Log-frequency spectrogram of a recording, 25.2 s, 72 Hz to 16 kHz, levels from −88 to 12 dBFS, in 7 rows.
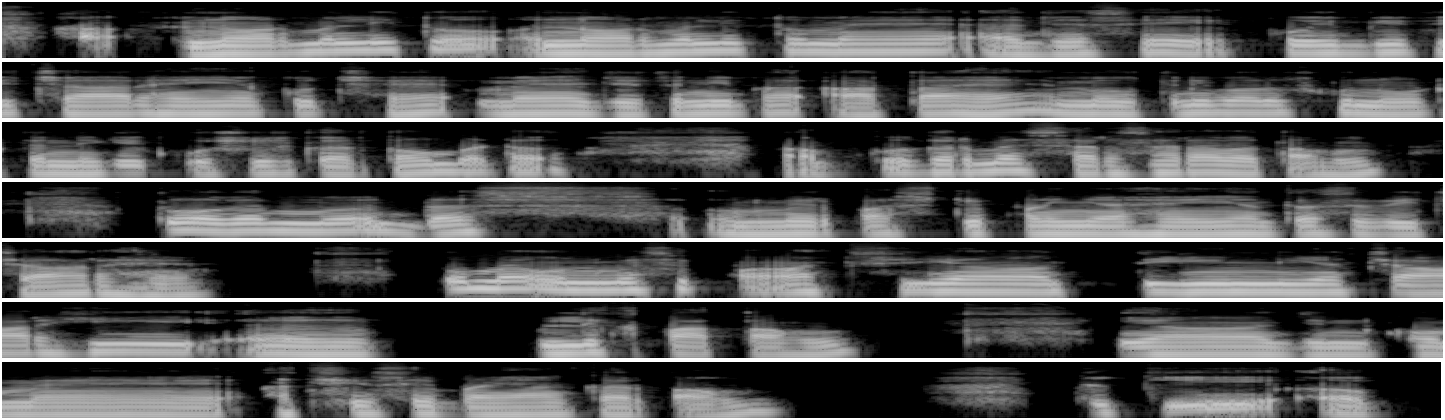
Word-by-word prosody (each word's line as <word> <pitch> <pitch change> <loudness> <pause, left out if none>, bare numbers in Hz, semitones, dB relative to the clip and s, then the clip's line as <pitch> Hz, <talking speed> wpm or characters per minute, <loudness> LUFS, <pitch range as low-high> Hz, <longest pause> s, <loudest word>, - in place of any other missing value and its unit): हाँ, - - 0 0.3
नॉर्मली 140 +7 +4
तो - - +1 0.2
नॉर्मली 130 +4 +3
तो 145 - 0
मैं 145 -5 +1
जैसे 115 +3 -1 0.2
कोई 130 0 +2
भी 135 - +2
विचार 120 -1 0
हैं 120 -1 +1
या 125 - +1
कुछ 120 - -6
है 125 +3 -1 0.2
मैं 125 0 +3
जितनी 115 +3 +1
बार 130 - 0
आता 110 +4 0
है 120 +2 +1
मैं 125 -1 +1
उतनी 120 +2 -1
बार 130 0 +1
उसको 130 0 -3
नोट 115 -1 0
करने 120 0 +1
की 125 0 -1
कोशिश 120 +2 -4
करता 115 +2 -1
हूँ। 140 +2 +1
बट 70 - -1 0.5
आपको - - -4
अगर 140 0 0
मैं 155 - +4
सरसरा 130 +3 0
बताऊँ, 115 -2 -1 0.6
तो 165 -1 +5
अगर 155 +1 +4
मैं 150 +1 +3 0.2
10 140 - -3 0.5
मेरे 120 +1 +2
पास 120 0 -3
टिप्पणियाँ 120 -1 +2
हैं 115 0 +1
या 120 - +1
10 120 0 -4
विचार 115 +2 0
हैं, 100 +1 -3 0.4
तो - - -3
मैं 185 - +6
उनमें 160 0 +4
से 185 - -2
5 140 -1 -1
या 145 -1 +4 0.2
3 145 0 +4
या 140 - +3
4 125 -1 +2
ही 145 -1 +2 0.2
अ, 115 -2 +2 0.4
लिख 130 +2 +2
पाता 110 -2 +1
हूँ। 110 +5 -3 0.7
या 110 0 +2 0.3
जिनको 105 +2 -2
मैं 110 -1 0 0.2
अच्छे 120 +1 -3
से 120 - 0
बयाँ 110 +1 +1
कर 105 - +1
पाऊँ। 130 +6 -2 0.6
क्योंकि 90 +3 -2 0.2
अब - - 0
120 Hz, 170 wpm, -20 LUFS, 115-135 Hz, 0.7 s, मैं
